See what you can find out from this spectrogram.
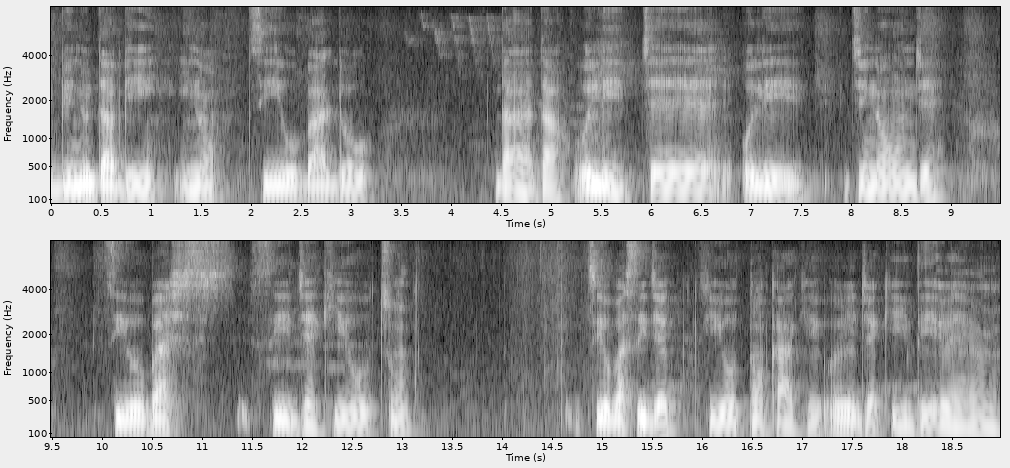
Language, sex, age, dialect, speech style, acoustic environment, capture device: Yoruba, male, 18-24, Nigeria - Ibadan, relaxed, nature, mobile / Linux / Chrome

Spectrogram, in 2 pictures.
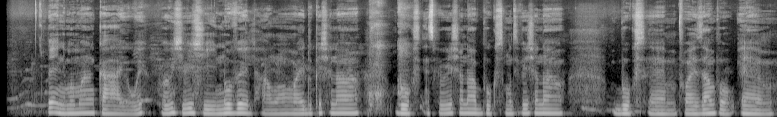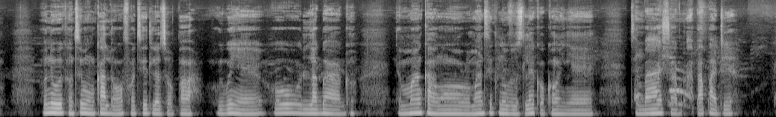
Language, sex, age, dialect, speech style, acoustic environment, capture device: Yoruba, male, 35-44, Nigeria - Nigerian Standard, focused, nature, mobile / Linux / Chrome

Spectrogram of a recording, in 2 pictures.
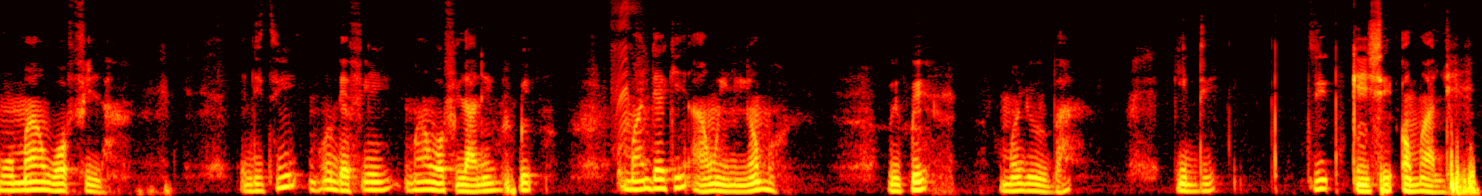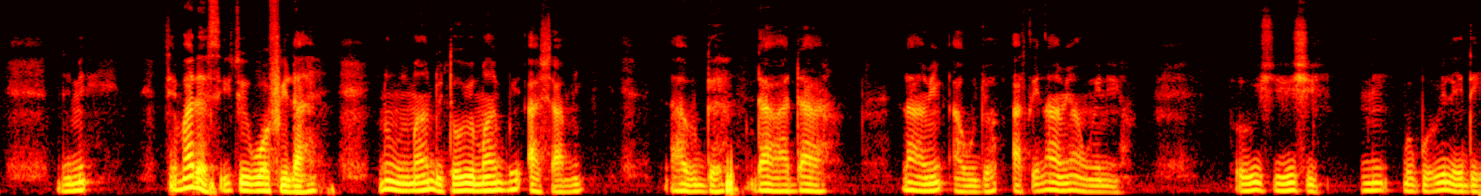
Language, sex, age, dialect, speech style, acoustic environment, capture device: Yoruba, male, 18-24, Nigeria - Lagos Yoruba, focused, people talking; music, mobile / Linux / Chrome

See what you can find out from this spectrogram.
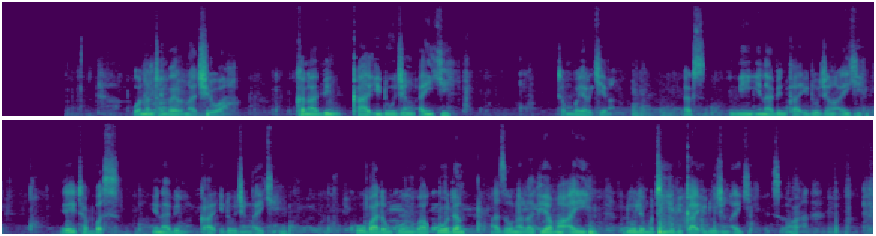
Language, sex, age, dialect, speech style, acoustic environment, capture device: Hausa, male, 35-44, Nigeria - Kano, tired, people talking, mobile / Linux / Chrome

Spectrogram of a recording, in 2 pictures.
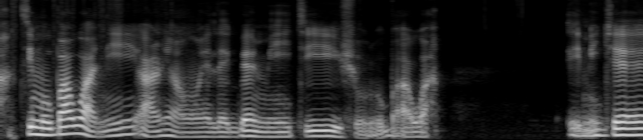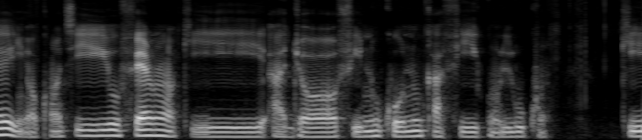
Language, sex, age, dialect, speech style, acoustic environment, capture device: Yoruba, male, 35-44, Nigeria - Lagos Yoruba, excited; focused; happy, silence, mobile / Linux / Chrome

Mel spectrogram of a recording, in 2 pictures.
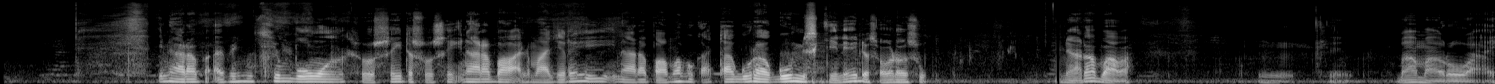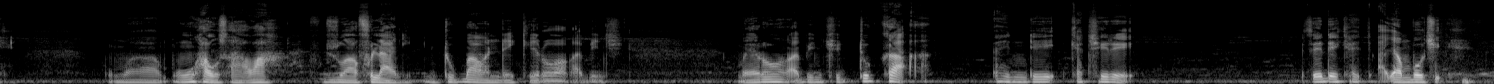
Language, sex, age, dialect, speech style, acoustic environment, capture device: Hausa, male, 18-24, Nigeria - Kano, nervous; excited; focused; stressed; relaxed; tired; anxious; happy, silence; nature; music; people talking; traffic; construction; appliances, mobile / Linux / Chrome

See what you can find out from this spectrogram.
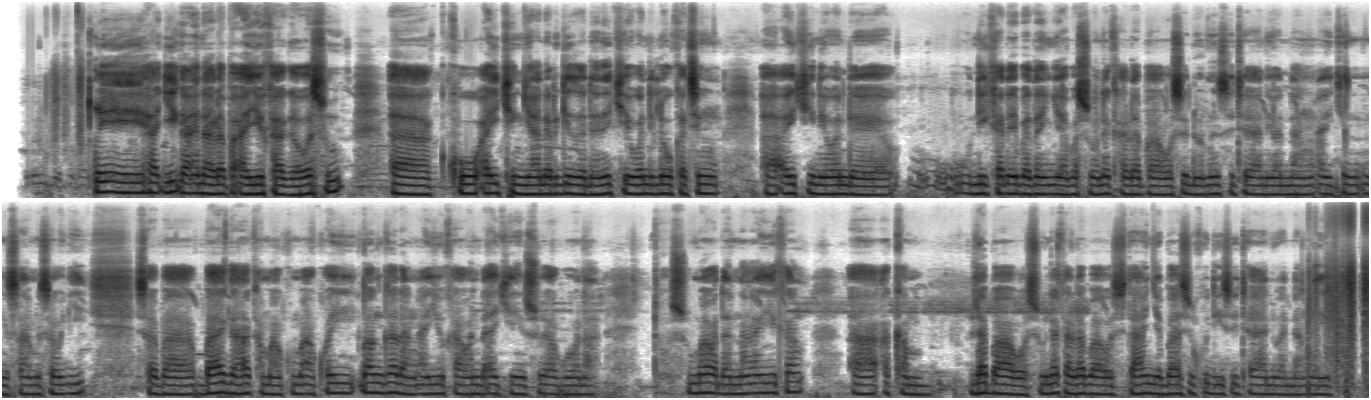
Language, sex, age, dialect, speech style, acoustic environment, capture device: Hausa, male, 25-34, Nigeria - Kano, happy; relaxed; tired; excited; focused, silence, mobile / Linux / Chrome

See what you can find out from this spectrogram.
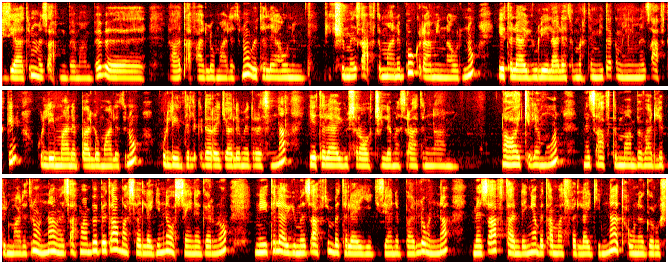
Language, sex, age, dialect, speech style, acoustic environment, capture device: Amharic, female, 25-34, Ethiopia - Gojjam, focused, silence, mobile / Linux / Chrome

